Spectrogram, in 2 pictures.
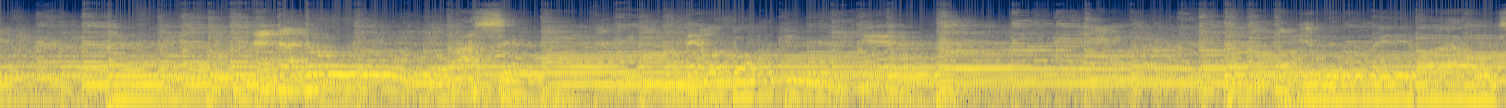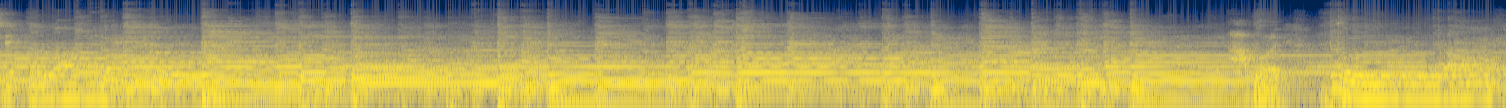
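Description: Acoustic guitar strummed steadily in an instrumental passage of a song.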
